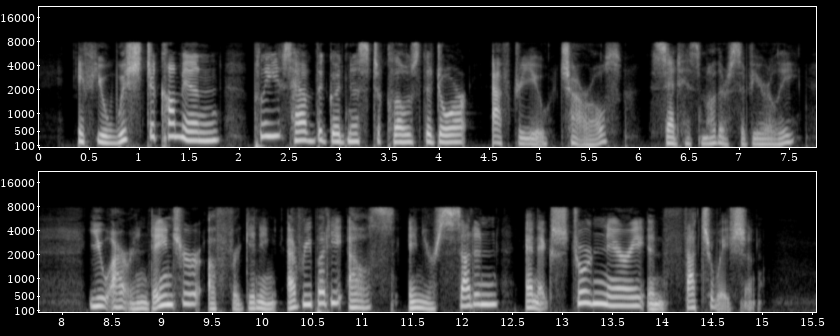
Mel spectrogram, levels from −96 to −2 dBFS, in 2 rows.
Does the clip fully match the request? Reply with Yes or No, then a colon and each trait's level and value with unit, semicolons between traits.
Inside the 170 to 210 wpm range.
No: slow, 135 wpm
